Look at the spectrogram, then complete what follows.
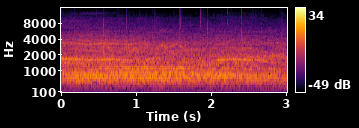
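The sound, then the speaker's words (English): A live audience cheers and whoops in a loud, steady wash of crowd noise for the full three seconds, with scattered higher shouts rising above the roar and no distinct voice speaking. “All right, this is a good crowd.”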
